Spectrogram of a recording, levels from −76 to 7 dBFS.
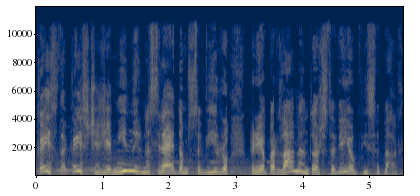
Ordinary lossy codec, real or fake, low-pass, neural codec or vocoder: AAC, 48 kbps; real; 10.8 kHz; none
